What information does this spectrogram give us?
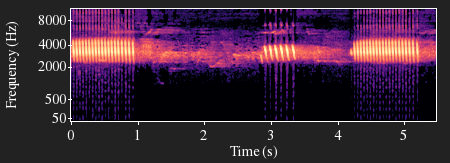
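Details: European greenfinch song recorded in the town of Wittlich, Germany, in 2018: fast, even trills of about a second, separated by a softer, drawn-out nasal wheeze and a brief rattling burst.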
